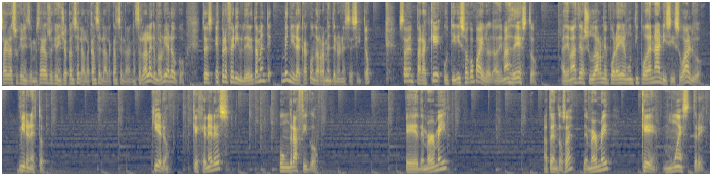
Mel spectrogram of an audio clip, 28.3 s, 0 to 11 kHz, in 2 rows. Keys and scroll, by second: 16.6-24.2 typing, 26.2-28.3 typing.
